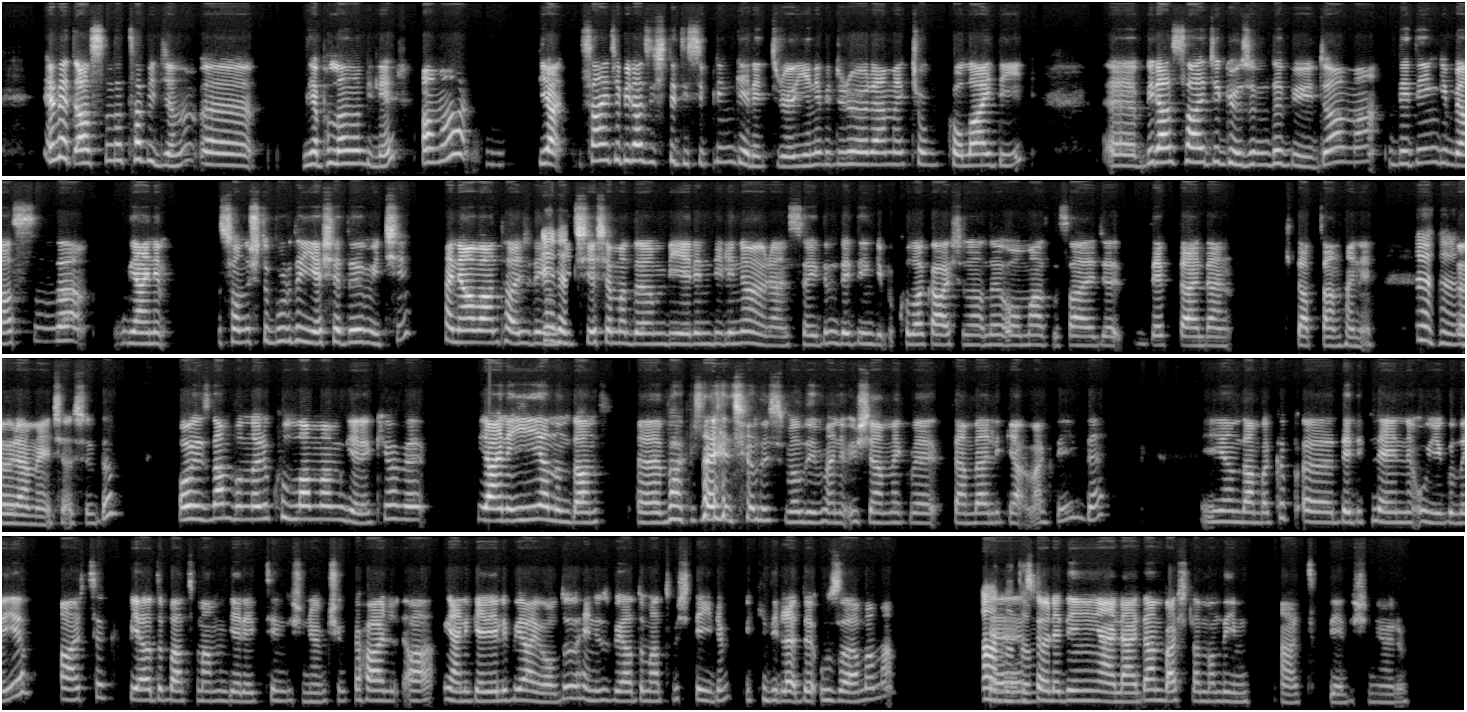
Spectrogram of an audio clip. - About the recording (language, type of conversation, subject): Turkish, advice, Yeni bir ülkede dil engelini aşarak nasıl arkadaş edinip sosyal bağlantılar kurabilirim?
- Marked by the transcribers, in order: laughing while speaking: "bakmaya çalışmalıyım"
